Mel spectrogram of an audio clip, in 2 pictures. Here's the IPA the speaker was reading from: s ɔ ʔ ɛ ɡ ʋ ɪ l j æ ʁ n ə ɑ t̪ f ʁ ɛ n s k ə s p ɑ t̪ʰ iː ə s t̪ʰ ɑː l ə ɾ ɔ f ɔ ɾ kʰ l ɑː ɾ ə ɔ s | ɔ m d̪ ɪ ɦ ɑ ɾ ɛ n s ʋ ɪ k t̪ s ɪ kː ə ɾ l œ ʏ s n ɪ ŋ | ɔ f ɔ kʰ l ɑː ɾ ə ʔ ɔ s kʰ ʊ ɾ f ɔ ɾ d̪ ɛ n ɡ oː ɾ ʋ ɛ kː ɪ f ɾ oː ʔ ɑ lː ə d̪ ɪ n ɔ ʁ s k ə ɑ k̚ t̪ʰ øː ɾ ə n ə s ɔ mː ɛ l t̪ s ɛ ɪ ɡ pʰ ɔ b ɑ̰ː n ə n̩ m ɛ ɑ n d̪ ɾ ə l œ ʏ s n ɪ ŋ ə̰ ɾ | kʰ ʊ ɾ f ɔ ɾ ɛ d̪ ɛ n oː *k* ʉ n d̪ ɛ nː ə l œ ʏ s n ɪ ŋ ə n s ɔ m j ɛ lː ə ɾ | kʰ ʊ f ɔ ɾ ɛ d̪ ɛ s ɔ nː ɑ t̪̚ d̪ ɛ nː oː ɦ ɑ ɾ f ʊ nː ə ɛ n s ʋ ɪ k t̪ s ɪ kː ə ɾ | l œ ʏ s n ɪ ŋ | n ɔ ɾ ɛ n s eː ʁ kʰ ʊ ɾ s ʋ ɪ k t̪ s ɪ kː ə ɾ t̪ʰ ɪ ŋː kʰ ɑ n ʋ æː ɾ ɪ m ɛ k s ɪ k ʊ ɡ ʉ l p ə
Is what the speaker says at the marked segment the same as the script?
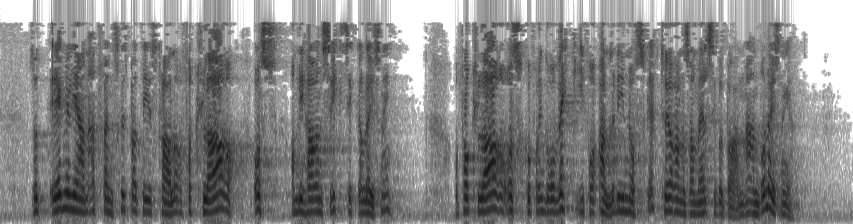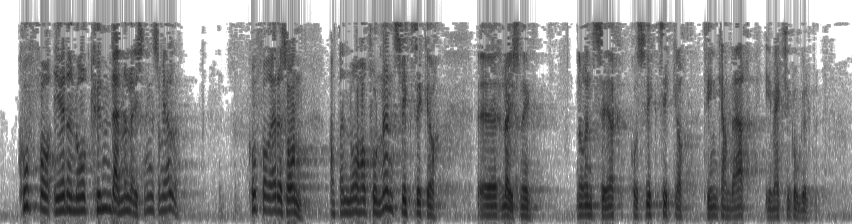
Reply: no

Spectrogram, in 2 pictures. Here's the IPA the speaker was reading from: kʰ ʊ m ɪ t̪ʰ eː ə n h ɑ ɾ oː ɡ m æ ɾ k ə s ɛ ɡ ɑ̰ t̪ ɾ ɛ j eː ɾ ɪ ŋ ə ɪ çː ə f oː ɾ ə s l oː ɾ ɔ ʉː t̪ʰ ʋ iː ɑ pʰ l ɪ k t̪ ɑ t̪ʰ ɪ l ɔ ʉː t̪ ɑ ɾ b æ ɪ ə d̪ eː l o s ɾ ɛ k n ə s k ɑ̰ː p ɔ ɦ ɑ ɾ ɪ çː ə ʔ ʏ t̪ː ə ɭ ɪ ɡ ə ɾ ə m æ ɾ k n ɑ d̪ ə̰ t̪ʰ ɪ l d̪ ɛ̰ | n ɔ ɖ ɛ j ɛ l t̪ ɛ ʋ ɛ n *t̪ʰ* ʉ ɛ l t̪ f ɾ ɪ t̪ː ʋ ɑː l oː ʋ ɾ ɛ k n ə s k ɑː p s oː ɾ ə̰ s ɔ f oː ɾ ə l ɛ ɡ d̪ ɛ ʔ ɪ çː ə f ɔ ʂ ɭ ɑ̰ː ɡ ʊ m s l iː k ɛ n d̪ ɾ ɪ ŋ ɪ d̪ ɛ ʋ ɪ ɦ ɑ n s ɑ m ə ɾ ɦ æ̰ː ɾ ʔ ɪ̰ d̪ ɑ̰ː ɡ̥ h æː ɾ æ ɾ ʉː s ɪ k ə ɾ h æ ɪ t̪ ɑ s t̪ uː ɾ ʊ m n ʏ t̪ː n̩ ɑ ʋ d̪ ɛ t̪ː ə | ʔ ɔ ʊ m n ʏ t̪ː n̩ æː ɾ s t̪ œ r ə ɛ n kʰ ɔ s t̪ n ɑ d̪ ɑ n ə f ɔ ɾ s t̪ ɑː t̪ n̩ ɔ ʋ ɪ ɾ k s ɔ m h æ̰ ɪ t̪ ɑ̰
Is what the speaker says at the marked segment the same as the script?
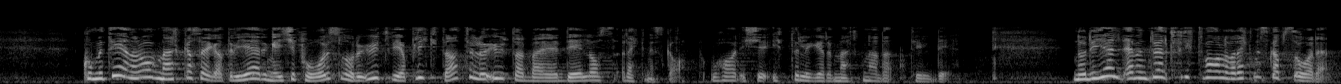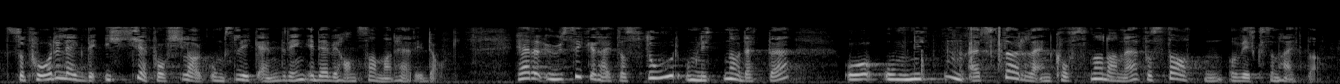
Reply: no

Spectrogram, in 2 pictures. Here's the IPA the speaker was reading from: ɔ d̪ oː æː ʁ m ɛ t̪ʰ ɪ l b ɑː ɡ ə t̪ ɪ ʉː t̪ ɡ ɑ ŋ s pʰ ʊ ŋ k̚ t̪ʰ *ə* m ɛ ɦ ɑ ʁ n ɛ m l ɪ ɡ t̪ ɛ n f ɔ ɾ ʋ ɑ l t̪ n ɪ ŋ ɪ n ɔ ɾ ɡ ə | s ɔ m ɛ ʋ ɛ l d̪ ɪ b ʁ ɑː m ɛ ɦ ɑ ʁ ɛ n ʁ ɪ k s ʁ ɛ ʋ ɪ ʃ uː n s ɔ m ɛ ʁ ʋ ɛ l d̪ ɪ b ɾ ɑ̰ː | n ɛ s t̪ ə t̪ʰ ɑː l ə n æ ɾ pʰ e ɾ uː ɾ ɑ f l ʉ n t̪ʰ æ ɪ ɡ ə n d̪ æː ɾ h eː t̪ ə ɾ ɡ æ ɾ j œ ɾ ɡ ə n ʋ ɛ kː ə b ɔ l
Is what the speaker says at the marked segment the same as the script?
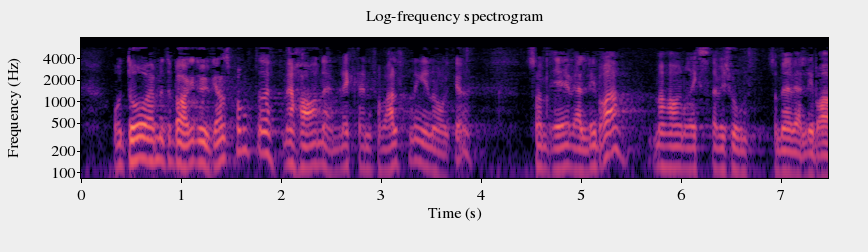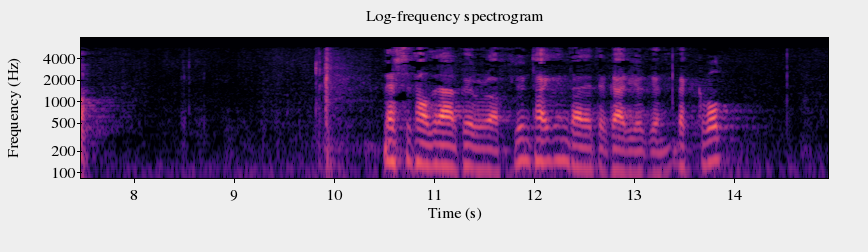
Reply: yes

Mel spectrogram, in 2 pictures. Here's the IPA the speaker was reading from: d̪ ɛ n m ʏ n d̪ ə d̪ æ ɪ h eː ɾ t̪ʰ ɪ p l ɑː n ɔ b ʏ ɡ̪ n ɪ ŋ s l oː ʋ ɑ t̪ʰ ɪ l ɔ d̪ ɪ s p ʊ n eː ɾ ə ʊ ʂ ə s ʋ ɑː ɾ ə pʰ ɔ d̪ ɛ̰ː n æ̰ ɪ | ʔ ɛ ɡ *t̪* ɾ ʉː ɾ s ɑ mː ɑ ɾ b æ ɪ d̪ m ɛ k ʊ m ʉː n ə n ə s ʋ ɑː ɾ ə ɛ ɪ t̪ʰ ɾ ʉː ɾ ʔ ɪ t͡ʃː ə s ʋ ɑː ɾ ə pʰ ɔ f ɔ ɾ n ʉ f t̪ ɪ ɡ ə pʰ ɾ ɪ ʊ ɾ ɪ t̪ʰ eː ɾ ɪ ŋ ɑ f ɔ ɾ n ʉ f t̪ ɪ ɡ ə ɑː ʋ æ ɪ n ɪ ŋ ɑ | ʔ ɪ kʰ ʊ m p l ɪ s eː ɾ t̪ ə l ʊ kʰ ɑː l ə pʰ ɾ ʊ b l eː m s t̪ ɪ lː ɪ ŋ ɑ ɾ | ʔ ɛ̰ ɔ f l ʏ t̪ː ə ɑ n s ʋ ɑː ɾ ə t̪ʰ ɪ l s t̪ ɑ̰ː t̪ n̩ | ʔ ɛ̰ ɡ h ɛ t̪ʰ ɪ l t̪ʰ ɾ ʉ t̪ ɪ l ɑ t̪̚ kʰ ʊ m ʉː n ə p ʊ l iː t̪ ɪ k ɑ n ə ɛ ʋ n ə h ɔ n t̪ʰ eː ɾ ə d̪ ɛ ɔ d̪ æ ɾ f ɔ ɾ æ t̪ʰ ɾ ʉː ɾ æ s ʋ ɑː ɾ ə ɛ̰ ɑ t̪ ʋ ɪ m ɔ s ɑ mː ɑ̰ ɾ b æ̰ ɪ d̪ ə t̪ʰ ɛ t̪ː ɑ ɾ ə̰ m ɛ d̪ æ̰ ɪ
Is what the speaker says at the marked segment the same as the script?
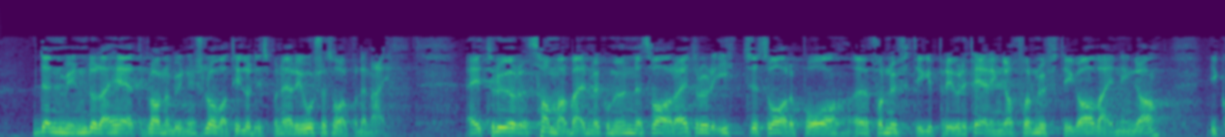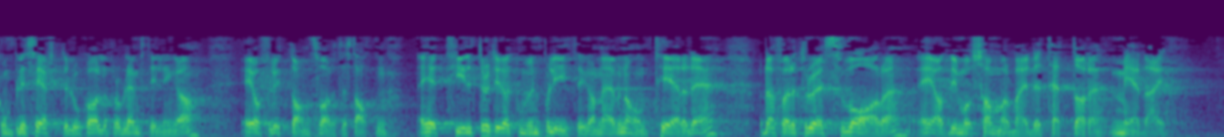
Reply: no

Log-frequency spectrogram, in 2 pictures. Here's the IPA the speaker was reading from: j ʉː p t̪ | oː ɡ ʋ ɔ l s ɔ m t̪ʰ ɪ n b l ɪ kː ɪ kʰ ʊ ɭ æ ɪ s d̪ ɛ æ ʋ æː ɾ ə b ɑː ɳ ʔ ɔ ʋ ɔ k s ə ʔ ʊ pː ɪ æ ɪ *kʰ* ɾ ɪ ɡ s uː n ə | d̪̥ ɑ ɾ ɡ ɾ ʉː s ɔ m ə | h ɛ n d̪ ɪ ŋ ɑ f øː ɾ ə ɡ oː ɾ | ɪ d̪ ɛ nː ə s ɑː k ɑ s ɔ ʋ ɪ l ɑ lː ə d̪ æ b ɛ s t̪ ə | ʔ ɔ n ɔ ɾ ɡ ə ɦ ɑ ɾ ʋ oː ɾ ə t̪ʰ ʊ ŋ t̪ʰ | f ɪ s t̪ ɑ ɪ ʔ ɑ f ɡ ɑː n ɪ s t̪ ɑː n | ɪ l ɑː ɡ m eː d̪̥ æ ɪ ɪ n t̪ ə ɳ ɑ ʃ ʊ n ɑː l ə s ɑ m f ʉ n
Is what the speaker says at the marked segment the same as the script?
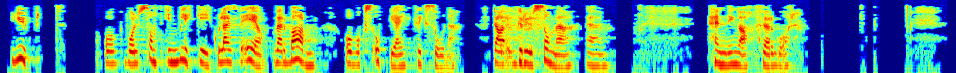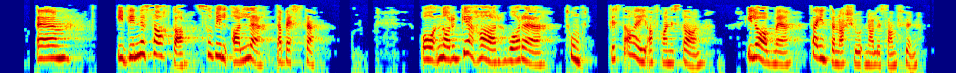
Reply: yes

